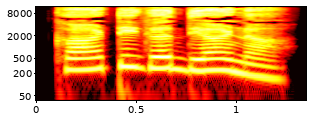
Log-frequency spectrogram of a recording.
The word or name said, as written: ಕಾಟಿಗದ್ಯಾಣ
